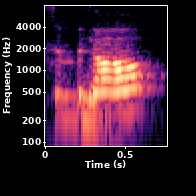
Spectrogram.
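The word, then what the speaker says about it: Simbadol: about um okay we're going to test my pronunciation again simba doll is it simba doll yes correct i can do buprenorphine but i'm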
